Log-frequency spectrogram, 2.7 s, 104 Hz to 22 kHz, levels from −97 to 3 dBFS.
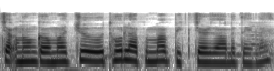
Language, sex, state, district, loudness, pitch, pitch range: Wancho, female, Arunachal Pradesh, Longding, -13 LUFS, 220 Hz, 210-230 Hz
